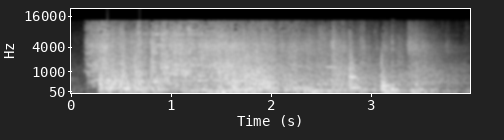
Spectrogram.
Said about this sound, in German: Ich stürze auf den Flur, wo ich gerade einen Teil der Wand einstürzen sehe, ungefähr so groß wie eine Tür.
